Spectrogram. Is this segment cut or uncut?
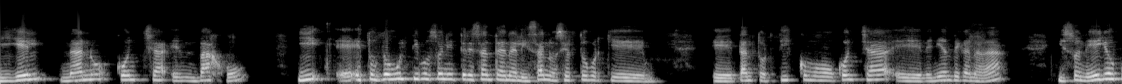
uncut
